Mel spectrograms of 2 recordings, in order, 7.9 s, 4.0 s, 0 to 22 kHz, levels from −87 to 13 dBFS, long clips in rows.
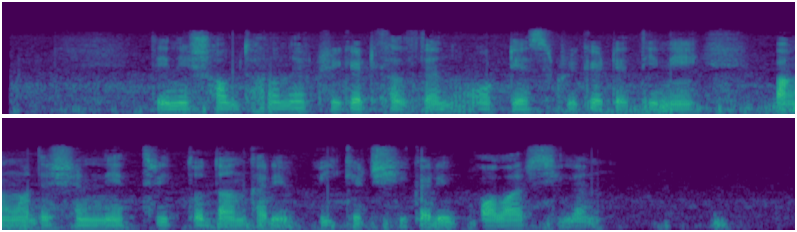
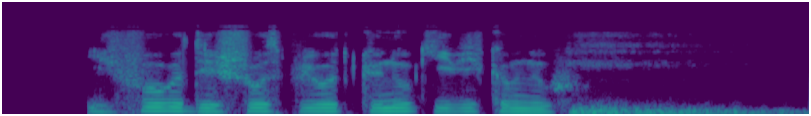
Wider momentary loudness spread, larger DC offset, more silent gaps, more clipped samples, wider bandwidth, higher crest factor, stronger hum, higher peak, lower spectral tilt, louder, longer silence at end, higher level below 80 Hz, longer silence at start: first, 19 LU vs 15 LU; neither; neither; neither; second, 8.2 kHz vs 9.4 kHz; first, 26 dB vs 16 dB; neither; first, -6 dBFS vs -20 dBFS; about the same, -4 dB/octave vs -5 dB/octave; first, -31 LUFS vs -37 LUFS; first, 0.35 s vs 0 s; second, -62 dBFS vs -56 dBFS; second, 0.05 s vs 0.45 s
